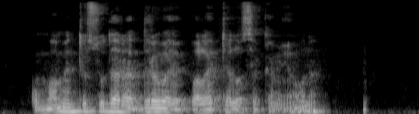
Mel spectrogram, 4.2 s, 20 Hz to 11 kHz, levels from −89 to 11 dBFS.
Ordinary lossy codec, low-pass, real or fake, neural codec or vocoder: AAC, 64 kbps; 9.9 kHz; fake; vocoder, 44.1 kHz, 128 mel bands, Pupu-Vocoder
